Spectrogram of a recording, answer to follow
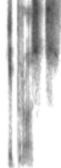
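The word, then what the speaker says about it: Κύπρος: So it's Kuporose, Kypros in the ancient pronunciation.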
